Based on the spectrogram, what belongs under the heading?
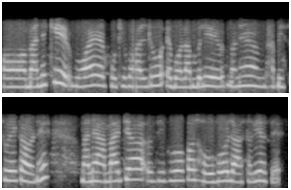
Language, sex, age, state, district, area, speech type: Assamese, female, 18-30, Assam, Lakhimpur, rural, conversation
